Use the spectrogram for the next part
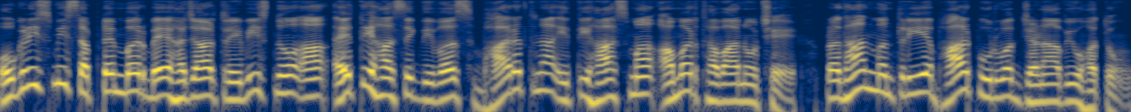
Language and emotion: Gujarati, neutral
